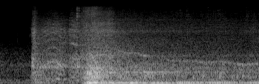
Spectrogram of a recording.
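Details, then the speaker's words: 1971 Triumph TR6 with a Chevrolet 350 V8, 5-speed, headers and electronic ignition, started cold: short starter whirr, catches cleanly, flares once and settles into a steady, even idle; a loose exhaust tip baffle rattles. "you can see it starts real good it runs really good"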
